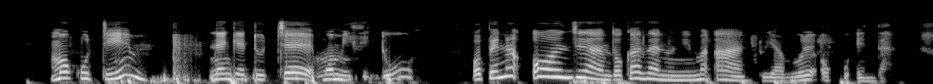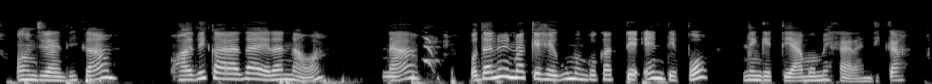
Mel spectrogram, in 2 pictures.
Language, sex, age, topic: Oshiwambo, female, 18-24, agriculture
